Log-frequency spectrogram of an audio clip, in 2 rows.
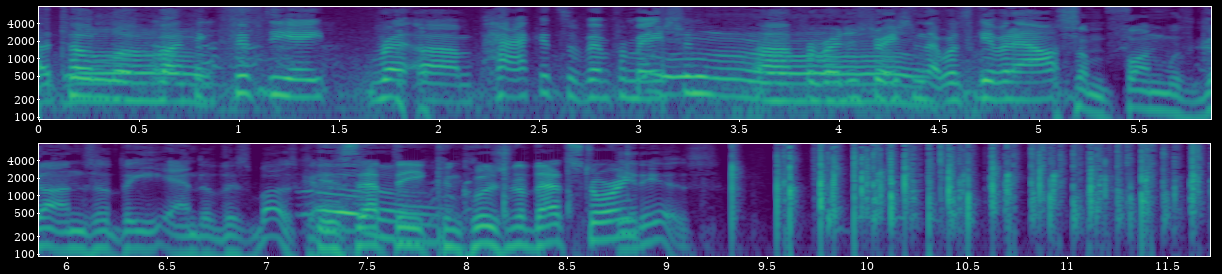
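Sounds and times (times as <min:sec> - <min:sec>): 
speech: 0:00.0 - 0:09.4
hand clapping: 0:09.3 - 0:11.7.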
